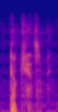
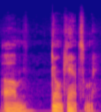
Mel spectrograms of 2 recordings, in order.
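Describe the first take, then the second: First: Unvoiced whispered repeat. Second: Said in the usual way. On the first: Real, not acted. Vlogger whispering his joking plea a second time. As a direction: breathe it as a hushed aside.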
